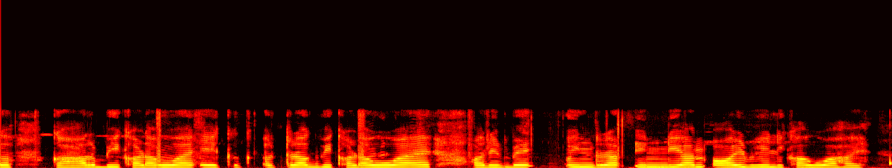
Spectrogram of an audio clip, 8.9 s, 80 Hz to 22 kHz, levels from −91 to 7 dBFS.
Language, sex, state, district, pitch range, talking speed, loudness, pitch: Hindi, male, Chhattisgarh, Kabirdham, 255-270 Hz, 115 wpm, -20 LUFS, 265 Hz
